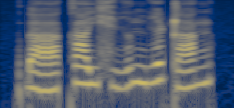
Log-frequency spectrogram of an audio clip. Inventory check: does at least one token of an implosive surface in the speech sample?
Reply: yes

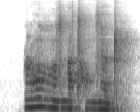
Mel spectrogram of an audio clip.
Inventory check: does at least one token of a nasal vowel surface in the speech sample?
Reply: yes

